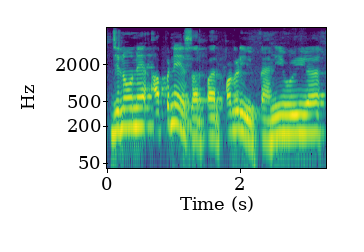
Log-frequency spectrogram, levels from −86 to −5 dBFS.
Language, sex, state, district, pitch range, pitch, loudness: Hindi, male, Uttar Pradesh, Lucknow, 140-180 Hz, 160 Hz, -13 LUFS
